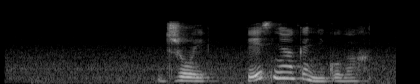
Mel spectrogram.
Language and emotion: Russian, neutral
